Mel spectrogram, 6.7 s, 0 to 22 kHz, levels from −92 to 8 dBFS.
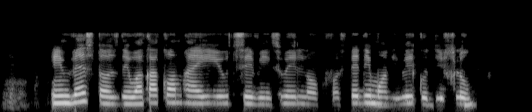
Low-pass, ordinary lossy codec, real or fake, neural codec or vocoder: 7.2 kHz; none; real; none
